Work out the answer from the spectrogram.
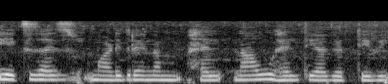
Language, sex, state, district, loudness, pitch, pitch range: Kannada, female, Karnataka, Raichur, -16 LUFS, 205 Hz, 200-215 Hz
